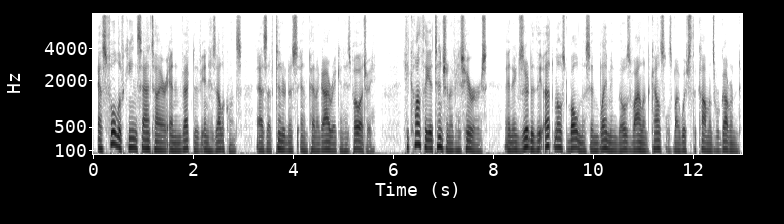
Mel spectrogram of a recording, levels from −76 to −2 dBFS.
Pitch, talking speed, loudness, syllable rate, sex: 115 Hz, 190 wpm, -19 LUFS, 6.0 syllables/s, male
